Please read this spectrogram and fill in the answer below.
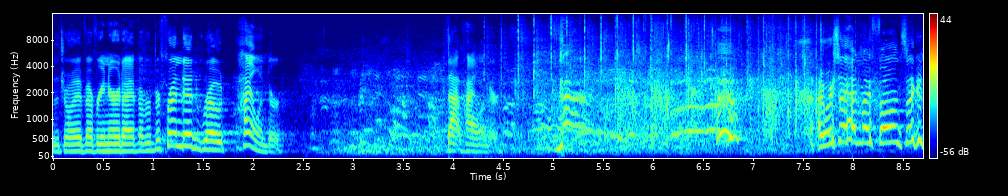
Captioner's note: cheers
